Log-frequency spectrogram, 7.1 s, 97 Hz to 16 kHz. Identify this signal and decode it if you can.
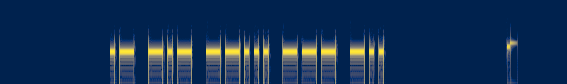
Morse code, heard as a keyed tone, about 20 wpm, 700 Hz. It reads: AK7OD
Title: USA Call Signs Repeated 3x 20wpm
